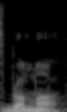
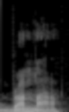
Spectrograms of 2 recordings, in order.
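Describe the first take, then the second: First: The final vowel is short. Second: The final vowel is long. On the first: It names the Vedic knowledge. The speaker calls it right. "but no, it's Brahma. ... short A" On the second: It names the creator deity. The speaker calls it wrong. "you might think, oh"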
